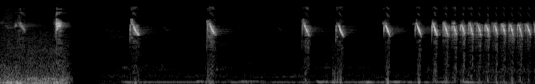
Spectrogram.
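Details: Young white-rumped shama performing song with sogon-style filling: spaced sharp high chips about every half second, speeding into a rapid, even run of high notes, with a faint low hum beneath.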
